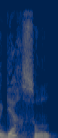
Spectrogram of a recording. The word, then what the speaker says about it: garçon: Remember when we get this cédille beneath the C, it will give you the pronunciation S of C. So instead of K, as it should be with O.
